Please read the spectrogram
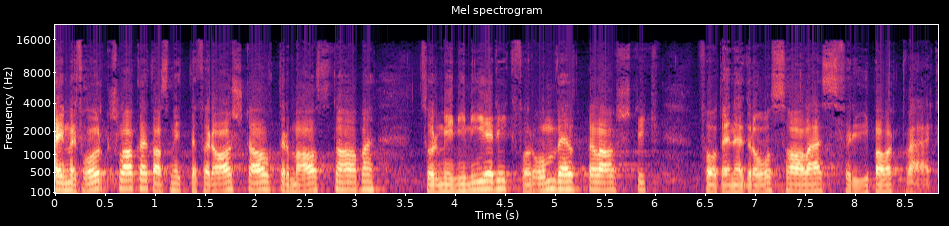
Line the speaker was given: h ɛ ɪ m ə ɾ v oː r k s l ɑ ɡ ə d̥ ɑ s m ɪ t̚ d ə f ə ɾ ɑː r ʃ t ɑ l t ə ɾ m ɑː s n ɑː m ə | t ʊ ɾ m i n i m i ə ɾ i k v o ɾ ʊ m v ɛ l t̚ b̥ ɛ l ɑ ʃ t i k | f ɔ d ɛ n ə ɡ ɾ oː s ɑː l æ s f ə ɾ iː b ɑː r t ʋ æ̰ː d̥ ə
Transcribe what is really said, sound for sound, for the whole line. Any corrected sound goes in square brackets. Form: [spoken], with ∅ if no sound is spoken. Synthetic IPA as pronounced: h ɛ ɪ m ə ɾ [f] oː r k [ʃ] l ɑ ɡ ə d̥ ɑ s m ɪ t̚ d ə f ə ɾ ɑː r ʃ t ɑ l t ə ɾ m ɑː s n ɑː m ə | [t͡s] ʊ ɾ m i n i m i ə ɾ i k [f] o ɾ ʊ m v ɛ l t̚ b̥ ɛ l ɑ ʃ t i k | f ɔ d ɛ n ə ɡ ɾ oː s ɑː l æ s f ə ɾ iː b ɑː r t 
